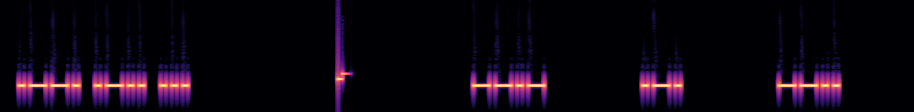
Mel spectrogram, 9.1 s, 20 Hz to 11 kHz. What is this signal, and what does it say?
Morse code, heard as a keyed tone, about 22 wpm, spaced as for 11 wpm, 700 Hz. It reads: PLS QRZ
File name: Top 90 QSO Elements - 6x Character Spacing - 22wpm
